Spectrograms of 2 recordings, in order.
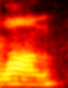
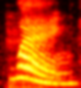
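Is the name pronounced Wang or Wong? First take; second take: Wong; Wang. First: The name is said with an 'aw' vowel. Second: The name is said with an 'ah' vowel. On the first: This is how the person's name is really said. The speaker calls it right. "And it is Garrett Wong" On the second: This is how an automatic pronunciation guide reads it. The speaker calls it wrong. "with Google pronunciations, it'll be like Wang"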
